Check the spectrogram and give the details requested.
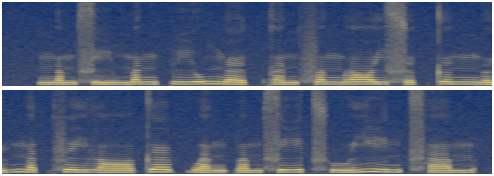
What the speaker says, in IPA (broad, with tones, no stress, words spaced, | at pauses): ŋɐ˨˩msiː˨˩mɐ˧ŋ piː˨˧wŋœː˨t̚kɐ˨n fɐ˧ŋlɔː˧jsɵ˨t̚ t̪ɵ˧nŋɵ˨˥ɥŋɐ˧t̚fe˧j lɔː˨t̪œː˧p̚ wɐ˨˩ŋpɐ˨m siː˨˧t͡sʰuː˨˥jiː˧nt͡sʰɐ˨˧m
